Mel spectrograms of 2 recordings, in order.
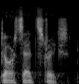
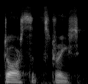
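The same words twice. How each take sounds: First: Dorset is said the local Dublin way. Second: Dorset is said like the English county. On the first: It marks the street as being in Dublin. The speaker calls it right. "People who live in and around the area will say, oh, it's definitely Dorset Street" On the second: It sounds like the county in England. The speaker calls it wrong. "the reason they don't call it Dorset Street"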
